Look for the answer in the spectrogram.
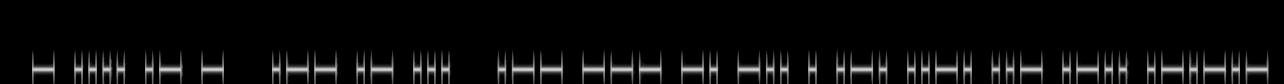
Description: Morse code, heard as a keyed tone, about 17 wpm, 700 Hz. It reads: THAT WAS WONDERFUL.
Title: Sentences from Top 1100 Words 17wpm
